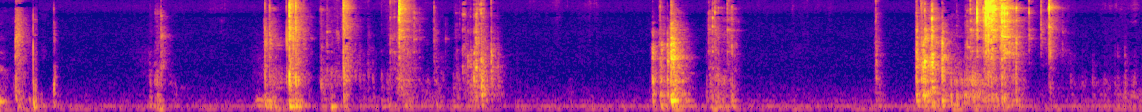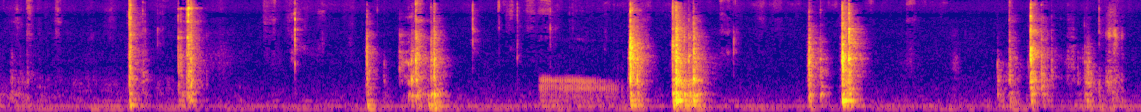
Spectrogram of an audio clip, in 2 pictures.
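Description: Scattered light clicks and taps of colored pencils and art supplies being handled and set down on a desk and cutting mat, with a louder rustling burst about nine seconds in. A faint steady low hum runs underneath.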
